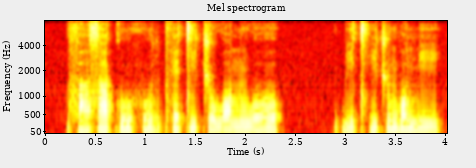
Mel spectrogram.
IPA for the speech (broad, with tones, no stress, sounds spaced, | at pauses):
f a˨ s a˨ k uː˨ h uː˨ r pʰ e˨ t i˨ t͡ʃ o˨ w ɔ˨ n ũ˨ w oː˦ | ɓ i˨ tʰ i˦ t͡ʃ ũ˦ β ɔ˦ ɲ i˨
